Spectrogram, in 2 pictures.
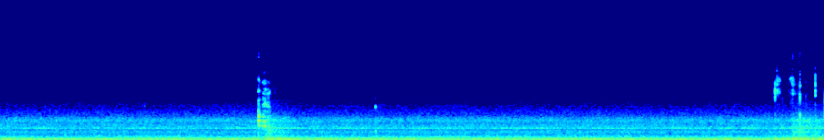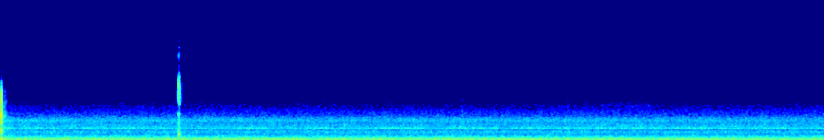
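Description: Quiet room tone with a faint steady high-pitched whine, broken by a few soft clicks: one about three seconds in, a small cluster around eight seconds, and one near ten seconds.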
